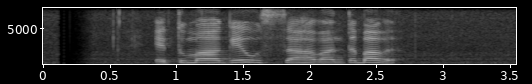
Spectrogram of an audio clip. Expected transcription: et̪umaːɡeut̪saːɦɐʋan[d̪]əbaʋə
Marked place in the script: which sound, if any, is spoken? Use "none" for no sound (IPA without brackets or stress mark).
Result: t̪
